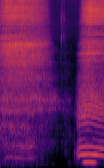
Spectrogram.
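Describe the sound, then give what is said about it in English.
A group takes a deep breath together during a self-care pause: a long, breathy inhale, then a short silence, then a voiced exhale or sigh. “So, can we all just take a deep breath together?”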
